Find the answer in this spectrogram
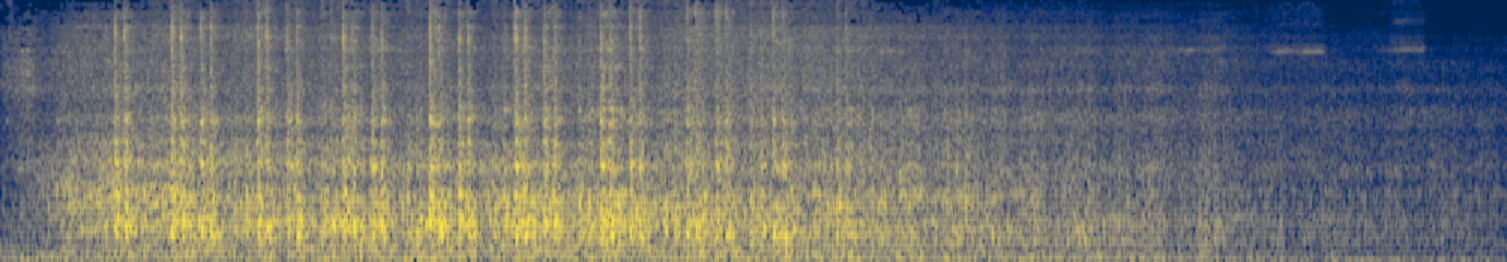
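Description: Keihan electric train crossing a steel truss bridge: a heavy rumble of wheels and girders with a quick run of wheel clacks. It swells in the first second or so, peaks through the middle and fades slowly over the last several seconds as the train moves away.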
